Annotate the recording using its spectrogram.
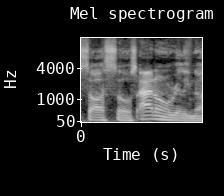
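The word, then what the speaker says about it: Tsotsos: named philip sausos okay his name is pronounced t-s-o-t-s-o-s and according to uh the how to pronounce thing when you google it it's pronounced saw souls i don't really know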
